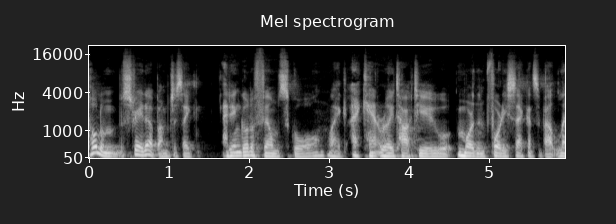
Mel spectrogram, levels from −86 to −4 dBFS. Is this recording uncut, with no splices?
no; 2 cuts; at 3.2 s, 4.6 s

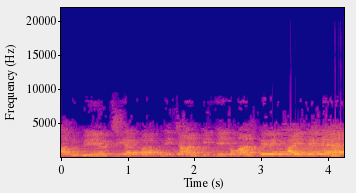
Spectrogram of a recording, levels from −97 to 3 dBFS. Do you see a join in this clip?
no; 0 cuts

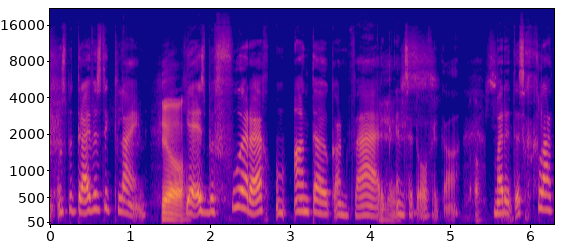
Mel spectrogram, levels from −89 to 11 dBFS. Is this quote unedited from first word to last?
yes; 0 cuts

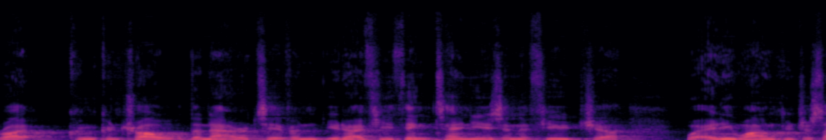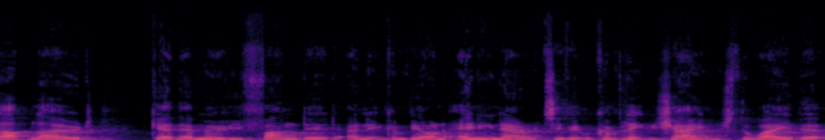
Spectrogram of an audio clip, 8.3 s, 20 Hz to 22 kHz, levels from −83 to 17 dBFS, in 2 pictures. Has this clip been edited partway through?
no; 0 cuts

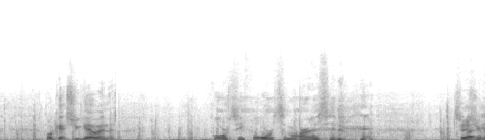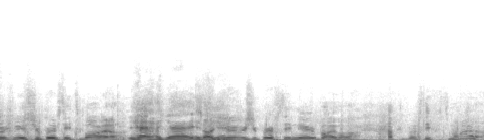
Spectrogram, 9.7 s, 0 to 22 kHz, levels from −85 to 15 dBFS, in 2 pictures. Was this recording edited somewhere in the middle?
yes; 1 cut; at 1.2 s

